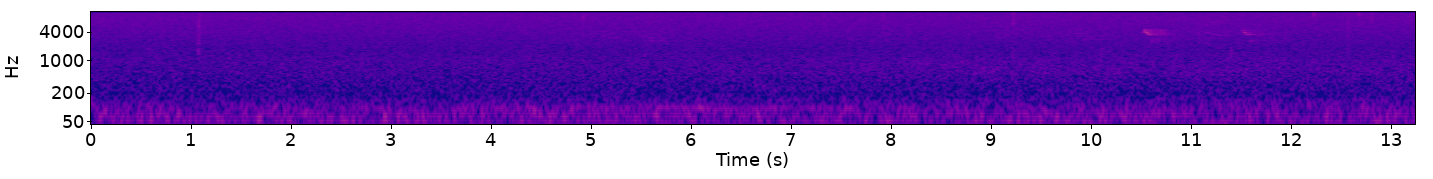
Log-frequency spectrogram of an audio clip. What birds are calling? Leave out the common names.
unidentified bird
